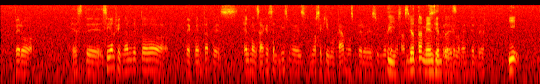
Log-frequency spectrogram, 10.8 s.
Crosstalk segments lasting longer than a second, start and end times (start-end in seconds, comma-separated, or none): 7.7-9.1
